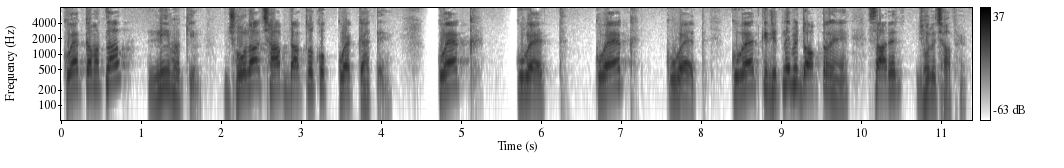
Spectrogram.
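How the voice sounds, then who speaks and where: A man teaches English vocabulary. He drills each word with rhymes and repeats it slowly, asking his listeners quick questions. The recording is close and dry. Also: sits high, expressive, darkish tone, no room sound. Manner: repeats words with rhymes and memory tricks, asks the class questions. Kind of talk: vocabulary lesson.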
